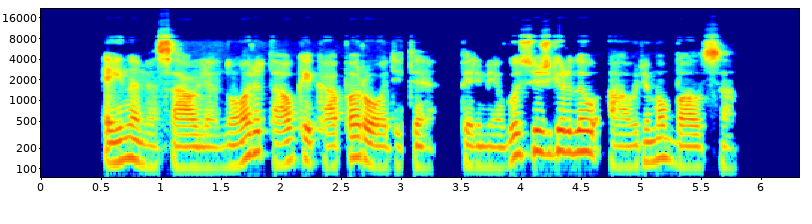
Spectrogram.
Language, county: Lithuanian, Panevėžys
